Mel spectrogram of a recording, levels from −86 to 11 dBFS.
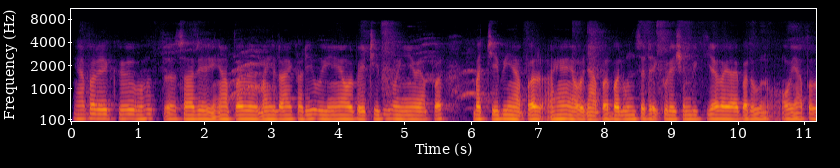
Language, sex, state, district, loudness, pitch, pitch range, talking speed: Hindi, male, Bihar, Lakhisarai, -19 LUFS, 120 Hz, 115-120 Hz, 210 wpm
